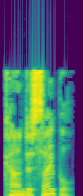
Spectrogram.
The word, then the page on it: condisciple: British English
